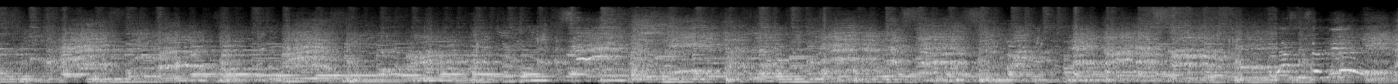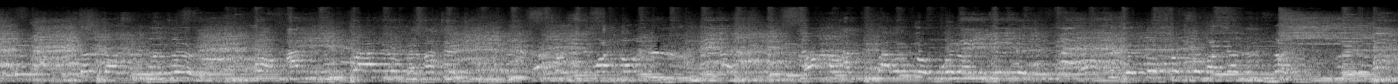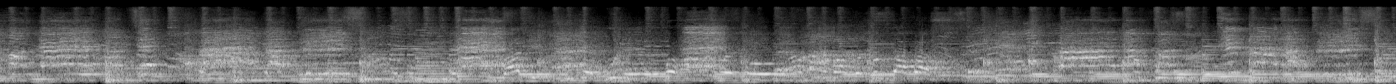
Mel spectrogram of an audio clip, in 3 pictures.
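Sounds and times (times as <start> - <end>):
girls choir singing gospel: 0.0 - 41.9
rhythmic beat: 0.0 - 41.9.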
